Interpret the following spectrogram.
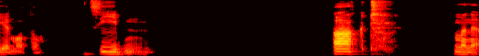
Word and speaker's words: sieben: এবং তারপর যদি একটা ভাওয়েল থাকে তাহলে তার উচ্চারণ ইংরেজি জি এর মতো হয়। এজন্য এখানে হচ্ছে sechs। sieben মানে ৭। আমি আবার বলছি sieben মানে ৭।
